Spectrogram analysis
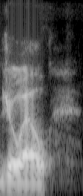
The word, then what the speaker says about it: Joelle: so Joelle it's his it looks like Joel but it's you pronounce it Joelle and Joel is Wayne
